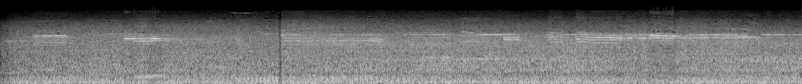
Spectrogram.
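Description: Road traffic noise from a traffic jam: engines running, with many short vehicle horn toots sounding over the din.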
